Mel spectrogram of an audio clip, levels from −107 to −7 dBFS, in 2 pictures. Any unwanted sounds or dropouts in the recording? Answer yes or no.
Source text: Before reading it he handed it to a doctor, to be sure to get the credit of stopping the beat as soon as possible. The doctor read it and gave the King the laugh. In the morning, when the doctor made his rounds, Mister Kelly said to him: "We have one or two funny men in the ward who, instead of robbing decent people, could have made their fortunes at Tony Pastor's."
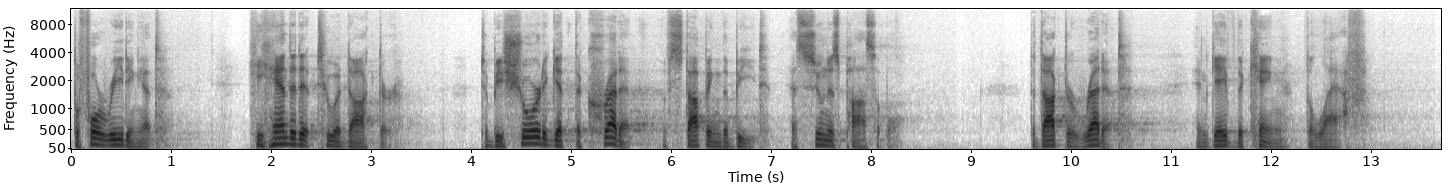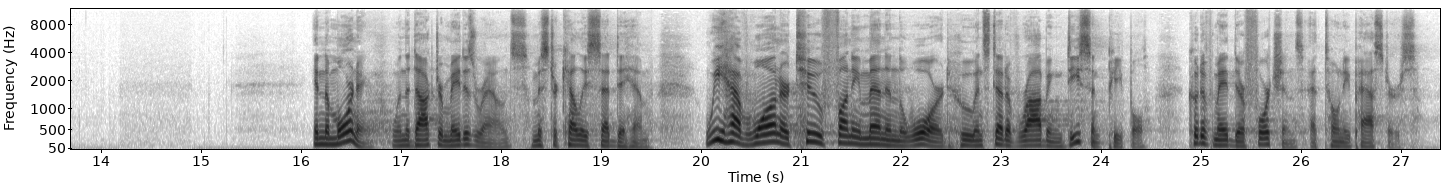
no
